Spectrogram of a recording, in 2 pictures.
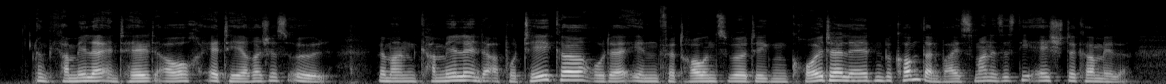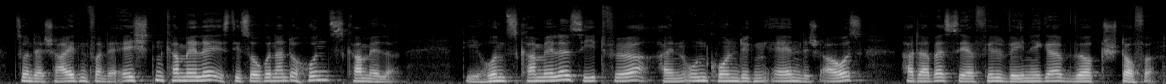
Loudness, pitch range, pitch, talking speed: -22 LUFS, 145-170 Hz, 155 Hz, 125 wpm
